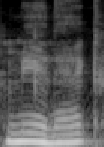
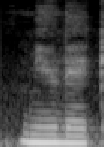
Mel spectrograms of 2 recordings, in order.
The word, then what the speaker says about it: Munich: Okay, so this is Munich or München, um, based on, I guess München is the German pronunciation, but Munich is pretty much how we pronounce it in the US or whatever.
